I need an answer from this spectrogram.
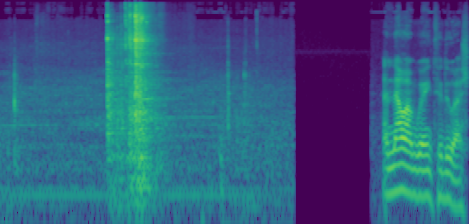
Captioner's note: tray clattering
